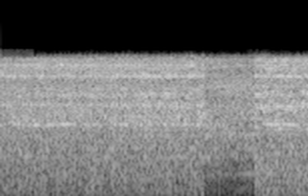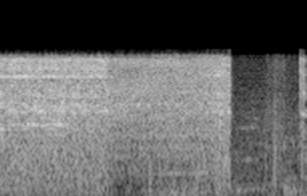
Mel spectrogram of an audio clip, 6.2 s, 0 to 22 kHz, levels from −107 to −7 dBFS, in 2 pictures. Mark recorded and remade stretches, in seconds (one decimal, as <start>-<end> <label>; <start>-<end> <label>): 0.0-1.1 remade; 1.1-3.3 recorded; 3.3-4.6 remade; 4.6-5.5 recorded; 5.5-6.2 remade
